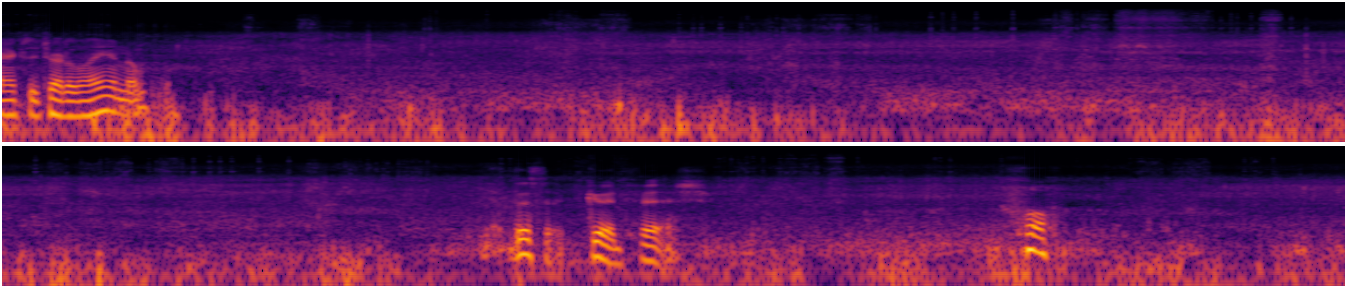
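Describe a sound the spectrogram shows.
A fishing reel clicks as its handle is cranked.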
